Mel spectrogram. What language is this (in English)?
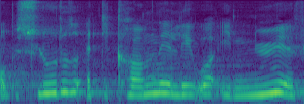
Danish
